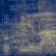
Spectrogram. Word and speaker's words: Pupila: Pupila, that's it. That's how you pronounce it.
